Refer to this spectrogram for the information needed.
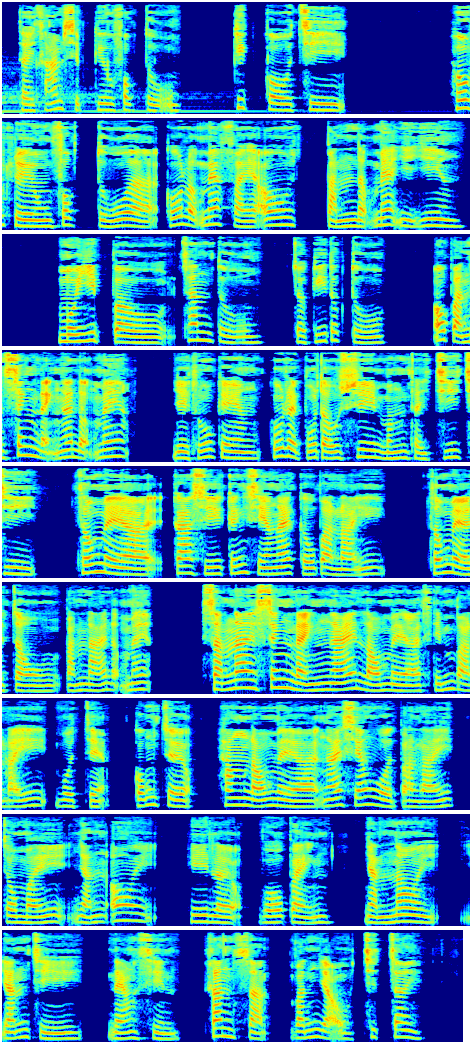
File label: good news zhuang guigang guiping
